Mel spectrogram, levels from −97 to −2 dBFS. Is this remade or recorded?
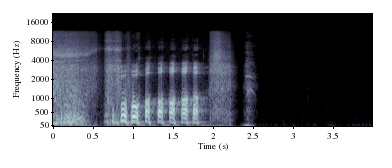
recorded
